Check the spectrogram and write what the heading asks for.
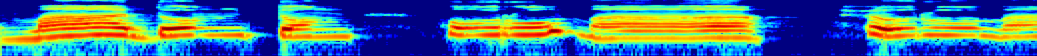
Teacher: वह हुर्रिमा अलैकुम, अलैकुम देखे आइन को आइन की तरह, लई ये याइलीन है, अलैकुम सईदुल, स्वाद को हैवी भी पढ़ना है, याइलीन भी करना है, सईदुल बर्री सख्ती से जुड़ेगा, रा और बारीक रहेगा, मा दुम तुम, मा मीम के साथ अलिफ मद्दा है, जो कि मीम बारीक हर्फ है, तो यहाँ अलिफ भी बारीक ही होगा आवाज के लिहाज से।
